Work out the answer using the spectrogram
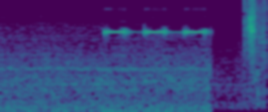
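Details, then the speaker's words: Counterbalance forklift pre-use check: three short high-pitched beeps then a click from the micro switch behind the handbrake, warning that the handbrake was released; the handbrake warning is working as it should. "So what we'll do is we'll just use a micro switch there, make sure it's working to warn us if we've accidentally removed the handbrake when we shouldn't have done."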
